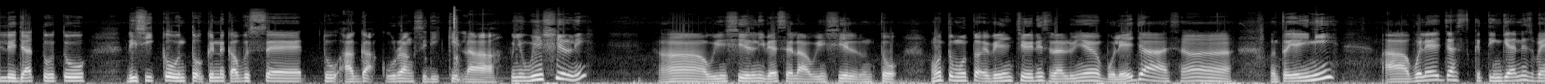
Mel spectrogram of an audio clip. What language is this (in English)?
Malay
